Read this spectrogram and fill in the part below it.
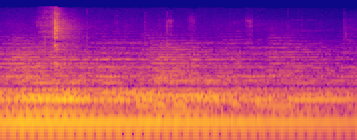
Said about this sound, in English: You can even hear them when they close, after they've imposed the incense for the elevation that they're going to use at the elevations, they actually snap the thurible cover shut. You can actually hear it go clink.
